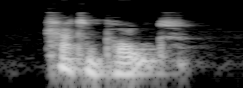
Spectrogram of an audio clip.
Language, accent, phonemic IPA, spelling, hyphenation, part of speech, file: English, Southern England, /ˈkæ.tə.pʌlt/, catapult, cat‧a‧pult, noun / verb, LL-Q1860 (eng)-catapult.wav
- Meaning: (noun) 1. A device or weapon for throwing or launching large objects 2. A mechanical aid on aircraft carriers designed to help airplanes take off from the flight deck 3. A slingshot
